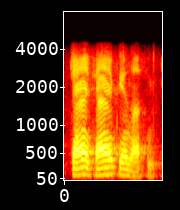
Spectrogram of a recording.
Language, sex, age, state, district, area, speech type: Sindhi, male, 60+, Gujarat, Kutch, urban, conversation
